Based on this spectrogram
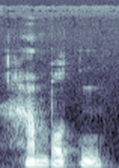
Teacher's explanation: So that one, it's near Hambledon Hill, but I have a problem saying Hambledon, where I can't quite reopen my soft palate to pronounce the last bit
